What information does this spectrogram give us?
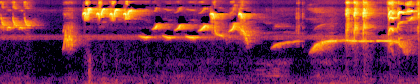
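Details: Tledekan gunung (flycatcher) song used as a master recording to prompt a caged bird to sing: varied high whistled phrases, short repeated notes and rising sweeps, with bursts of rapid chirping.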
